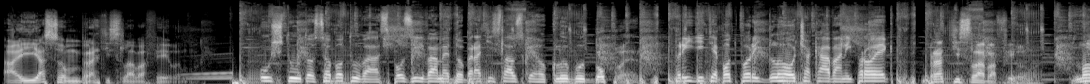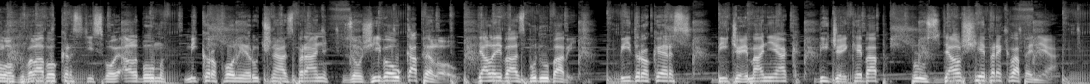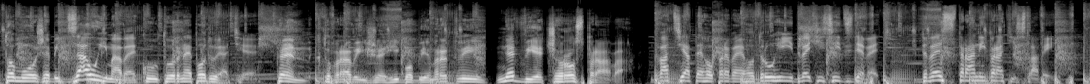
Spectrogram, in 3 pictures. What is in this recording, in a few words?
radio spot; Bratislavy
